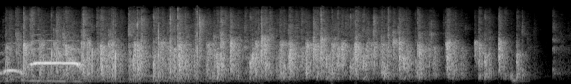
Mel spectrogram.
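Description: An audience breaks into a round of applause, dense clapping that holds steady for several seconds, then thins into a few scattered claps before stopping. A brief tone sounds at the start.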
